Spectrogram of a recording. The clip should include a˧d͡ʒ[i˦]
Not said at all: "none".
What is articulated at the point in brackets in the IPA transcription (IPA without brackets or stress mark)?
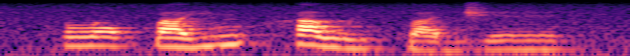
e˦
